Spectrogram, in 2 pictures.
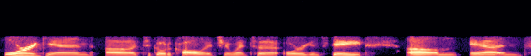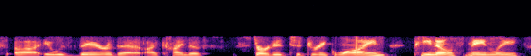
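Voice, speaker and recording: A woman's voice: medium pitch, unhurried, no echo. A middle-aged woman from Hawaii talks casually as a winemaker guest, loose and full of ums and restarts. Her voice comes through a thin, phone-like line that sounds dry and close, with no room around it. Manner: relaxed, many ums and restarts. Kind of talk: casual interview chat.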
